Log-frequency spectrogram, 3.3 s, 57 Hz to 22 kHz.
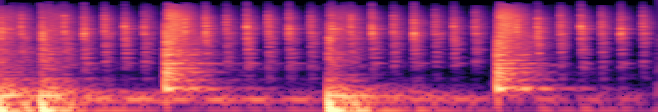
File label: drum loop 4 bar 4-4, 145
